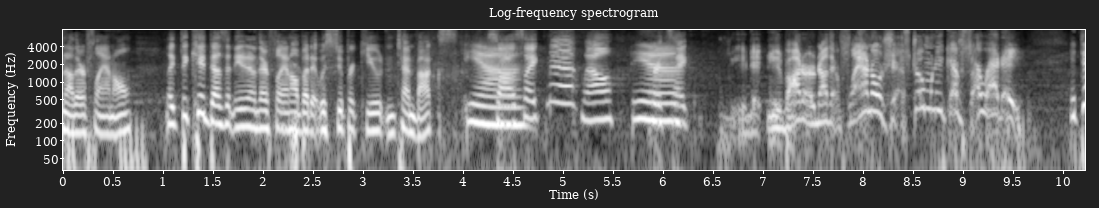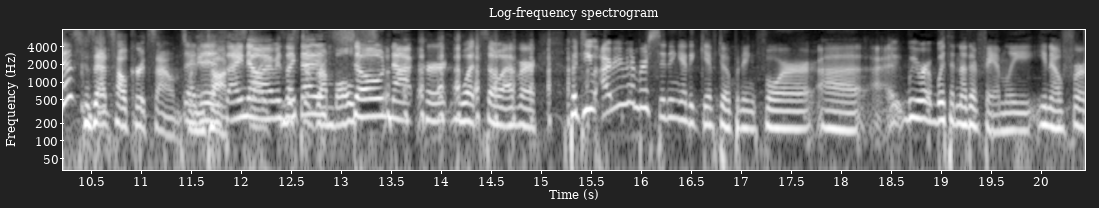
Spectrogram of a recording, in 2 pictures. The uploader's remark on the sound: broadcast live at Revolution Hall at Rosedale Center!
